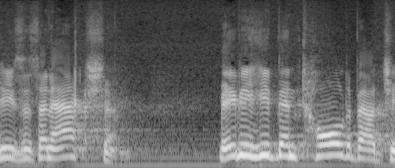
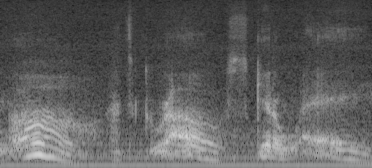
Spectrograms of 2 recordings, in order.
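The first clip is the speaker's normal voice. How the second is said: disgusted crowd; 9 dB quieter, much slower than usual. Retold or imitated. Crowd voiced recoiling from leper.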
